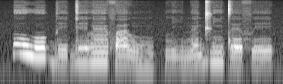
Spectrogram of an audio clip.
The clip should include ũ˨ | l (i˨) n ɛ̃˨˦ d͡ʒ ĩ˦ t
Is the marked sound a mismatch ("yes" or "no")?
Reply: no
